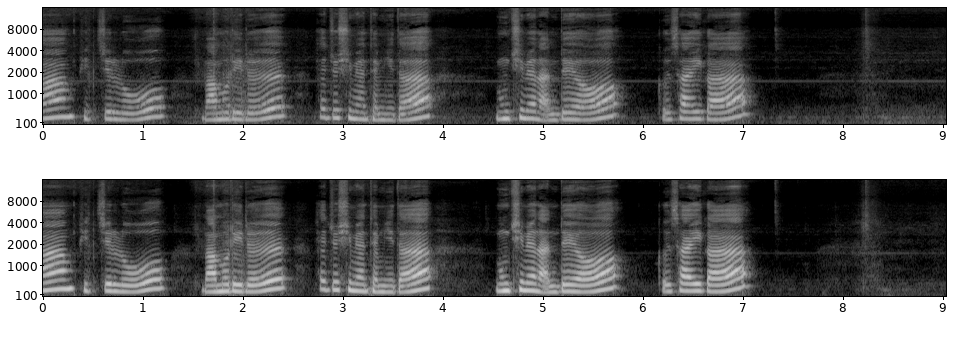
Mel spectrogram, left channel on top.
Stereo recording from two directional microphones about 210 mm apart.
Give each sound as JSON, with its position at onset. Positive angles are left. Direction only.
{"t": 0.0, "sound": "speech", "side_deg": -25}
